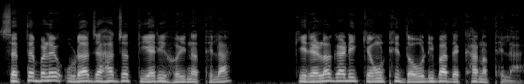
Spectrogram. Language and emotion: Odia, neutral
